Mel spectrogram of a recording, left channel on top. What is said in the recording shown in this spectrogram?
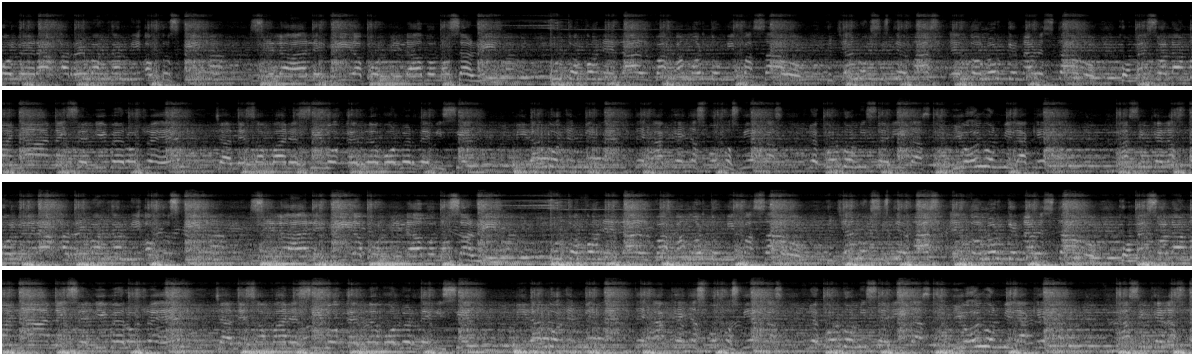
a rebajar mi autoestima si la alegría por mi lado no se arrima. Junto con el alba ha muerto mi pasado, ya no existe más el dolor que me ha arrestado. Comenzó la mañana y se liberó el rehén, ya ha desaparecido el revólver de mi sien. Mirando en mi mente aquellas fotos viejas, recuerdo mis heridas y oigo en mí la queja. Así que las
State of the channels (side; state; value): left; quieter; 4.4 dB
